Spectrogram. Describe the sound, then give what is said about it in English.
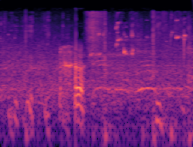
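Bradley Beal dribbles a basketball on a court with a high right-hand dribble as he attacks the basket. Steady thudding bounces sound over a busy crowd murmur, with a couple of brief high sneaker squeaks cutting through. “Bradley Beal, high right hand dribble, attacking to the basket to Gobert, misses the layup.”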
